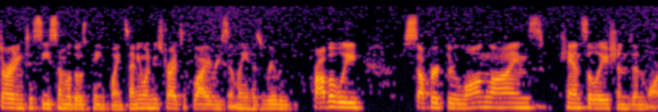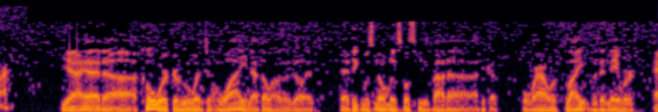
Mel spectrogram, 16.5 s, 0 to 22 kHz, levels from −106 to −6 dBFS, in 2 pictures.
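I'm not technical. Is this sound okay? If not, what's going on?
No. Overdone noise removal runs through the whole speech clip. The background drops away and breaks up into small twinkling specks.

From 8.56 s, just after "lines cancellations and more", the stream switches to a lower bitrate. The voice suddenly loses its crisp top end, with nothing above 9.7 kHz, and sounds duller and grainier until the end.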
